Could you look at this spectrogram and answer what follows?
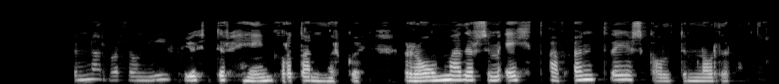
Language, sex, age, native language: Icelandic, female, 20-29, Icelandic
